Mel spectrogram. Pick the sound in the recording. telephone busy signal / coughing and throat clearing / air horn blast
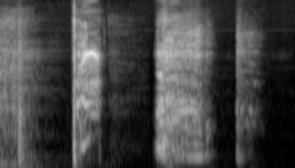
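coughing and throat clearing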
